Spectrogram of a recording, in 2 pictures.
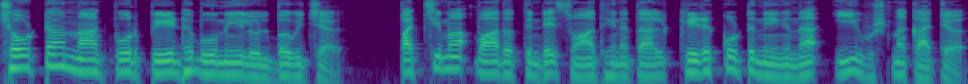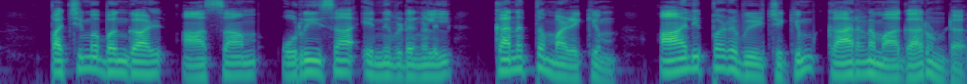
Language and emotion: Malayalam, neutral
